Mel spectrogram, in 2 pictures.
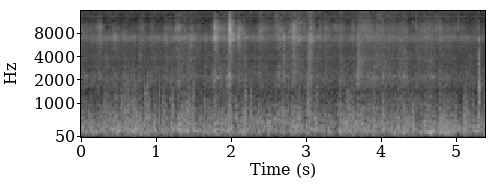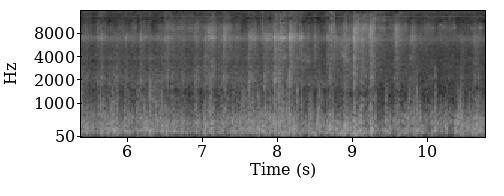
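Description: A passenger train running at speed, heard from on board: a steady rumble of wheels on rails with occasional faint clicks.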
